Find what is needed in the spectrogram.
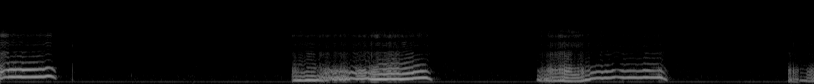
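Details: Yorkshire terrier dog snoring loudly.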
